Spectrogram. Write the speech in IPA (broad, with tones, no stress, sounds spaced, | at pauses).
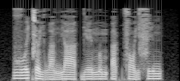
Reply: ɣ u˧˥ ə̯ c ə˨˩ j w a˨˩˨ n j aː˨˩ t̚ j e˨˩ m ə˨˩ m ʔ a˨˩ k̚ s ɔ˨˩˨ j s i˧ m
